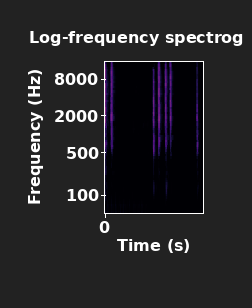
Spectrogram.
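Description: Crisp computer keyboard keystrokes with no voices: a lone tap, then a quick burst of four clicks in a row, and one more tap after a short pause, as someone types to start playing surveillance camera footage from a food factory entrance.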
